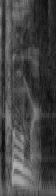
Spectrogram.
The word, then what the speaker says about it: Coomer: It's not Cummer, it's Coomer, Bob.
